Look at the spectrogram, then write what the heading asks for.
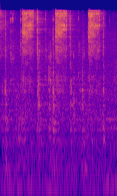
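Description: A ratchet wrench tightening a bolt with a nylon lock nut on a Demco Hijacker Autoslide fifth wheel trailer hitch, three short bursts of rapid close clicking separated by pauses, no talk.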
